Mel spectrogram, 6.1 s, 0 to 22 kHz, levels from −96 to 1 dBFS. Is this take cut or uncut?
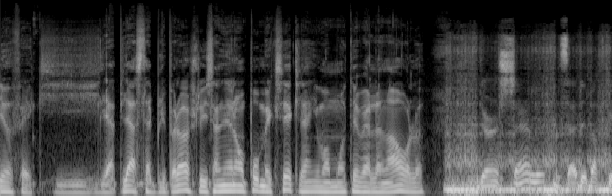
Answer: cut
